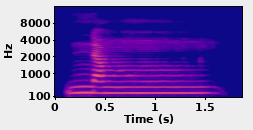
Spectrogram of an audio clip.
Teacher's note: heavy ikhfa. Keep your tongue lifted.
